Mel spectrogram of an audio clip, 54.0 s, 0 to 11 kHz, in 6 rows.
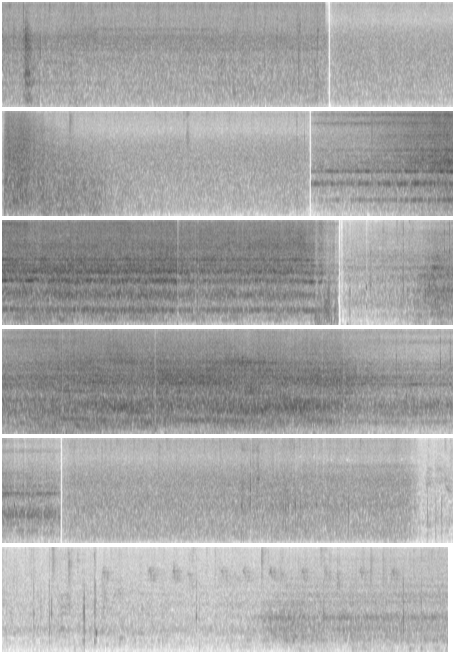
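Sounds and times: heavy rain falling: 0.0 - 54.0
electric train passing: 15.2 - 37.3, 50.3 - 54.0.

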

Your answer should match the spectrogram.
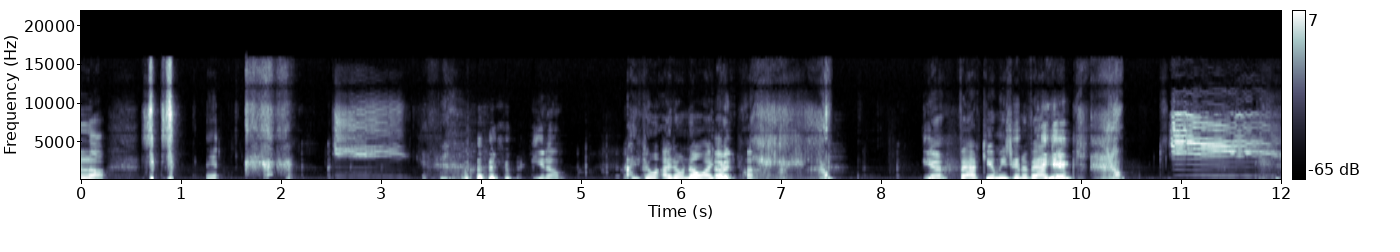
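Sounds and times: man's falsetto squeal: 1.7 - 3.3, 10.1 - 12.0.

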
